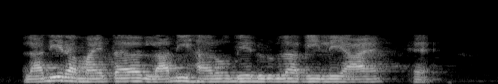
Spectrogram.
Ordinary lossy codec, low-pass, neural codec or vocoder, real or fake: AAC, 16 kbps; 7.2 kHz; none; real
